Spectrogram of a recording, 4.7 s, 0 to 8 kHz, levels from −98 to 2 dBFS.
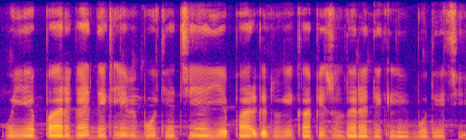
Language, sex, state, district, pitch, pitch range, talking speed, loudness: Hindi, male, Bihar, Araria, 130 Hz, 125-135 Hz, 280 wpm, -19 LUFS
